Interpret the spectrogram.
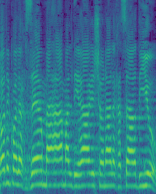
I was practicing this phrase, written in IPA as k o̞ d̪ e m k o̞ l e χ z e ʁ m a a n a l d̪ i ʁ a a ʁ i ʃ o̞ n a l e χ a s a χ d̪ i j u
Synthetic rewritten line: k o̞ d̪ e m k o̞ l e χ z e ʁ m a a m a l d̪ i ʁ a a ʁ i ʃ o̞ n a l e χ a s a ʁ d̪ i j u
